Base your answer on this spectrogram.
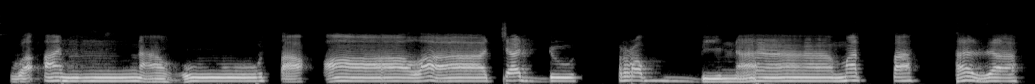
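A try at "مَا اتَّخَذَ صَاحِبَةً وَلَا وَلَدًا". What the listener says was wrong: Bukan taha, kho. Awas. Kho ya kho, jangan ha, enggak boleh. Takho, mat takhoza. Jangan, bukan mato, inta. Sahibatan guna idgham, bukan sahibatau, bukan. Sahibatan wala walada.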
